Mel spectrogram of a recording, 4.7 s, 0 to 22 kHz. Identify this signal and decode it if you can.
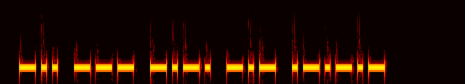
Morse code, heard as a keyed tone, about 22 wpm, 700 Hz. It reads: DOCK.
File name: practice / 22wpm / Sentences with 2-Word Phrases - 22wpm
